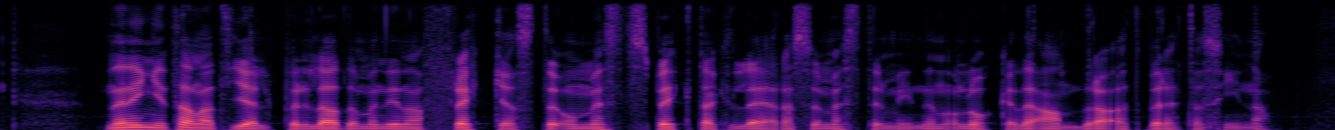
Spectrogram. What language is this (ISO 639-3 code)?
swe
